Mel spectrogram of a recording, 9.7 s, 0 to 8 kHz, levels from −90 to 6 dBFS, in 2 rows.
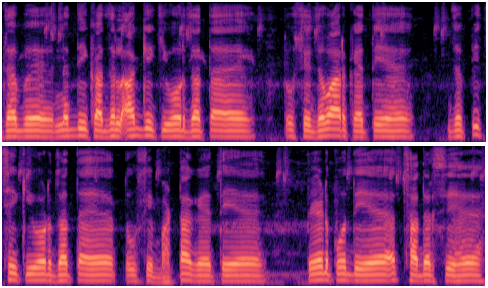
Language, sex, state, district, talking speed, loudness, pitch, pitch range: Hindi, male, Rajasthan, Bikaner, 190 wpm, -17 LUFS, 130 Hz, 125-135 Hz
